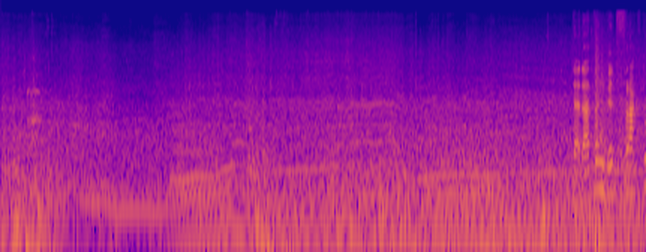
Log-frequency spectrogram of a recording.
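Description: A car engine hums and revs as it drives.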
